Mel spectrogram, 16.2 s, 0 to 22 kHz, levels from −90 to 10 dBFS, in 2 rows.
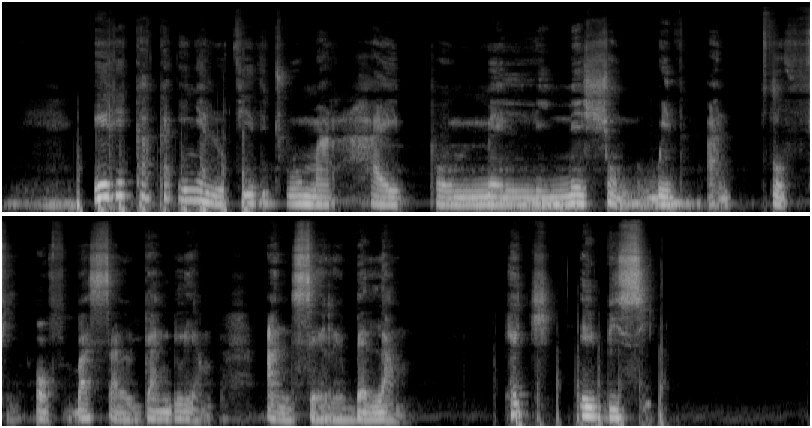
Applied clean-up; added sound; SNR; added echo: neural mask model RNNoise.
